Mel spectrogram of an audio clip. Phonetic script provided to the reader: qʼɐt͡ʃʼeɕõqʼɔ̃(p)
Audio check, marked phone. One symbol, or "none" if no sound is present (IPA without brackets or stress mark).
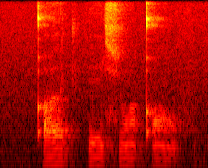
f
